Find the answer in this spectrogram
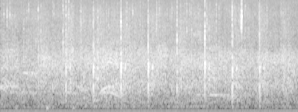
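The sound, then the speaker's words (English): Audience applause for scholarship winners at a conference: a steady, dense wash of many clapping hands at moderate level, with occasional sharper single claps standing out. “Please come and give them a huge round of applause. They deserve it.”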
